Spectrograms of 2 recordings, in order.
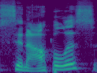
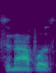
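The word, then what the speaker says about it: Cinépolis: to even pronounce this I thought it was copoulos but it's it's c i n p o l i s I I lived in Southern California forever I called it synopis the entire time so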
